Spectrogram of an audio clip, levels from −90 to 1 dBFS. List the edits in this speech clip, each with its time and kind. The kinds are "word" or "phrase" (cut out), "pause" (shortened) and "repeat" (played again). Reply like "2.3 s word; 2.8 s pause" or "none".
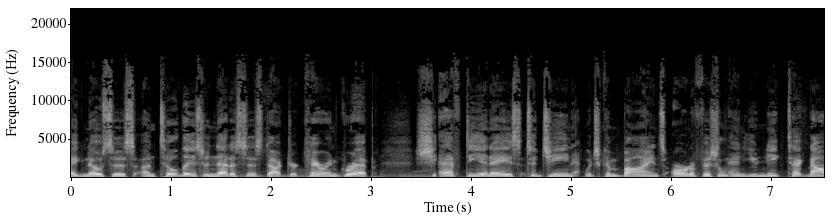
1.3 s word; 3.6 s word; 4.5 s word; 5.0 s word; 6.5 s word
